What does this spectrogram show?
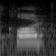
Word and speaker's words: Claude: And because Claude rhymes with Maude, so it's Claude and Maude forever.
